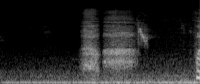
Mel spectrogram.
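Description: A young woman's breathy gasp of alarm, about a second in, over a low steady hum.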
